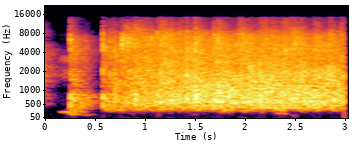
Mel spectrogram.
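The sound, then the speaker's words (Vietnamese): An audience claps at a gathering in Giác Ngộ Buddhist temple. A brief sound opens, then loud, dense clapping breaks in and carries on steadily to the end. “Không bớt vỗ tay đi, vỗ hoài. Cô là vỗ mồi á.”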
